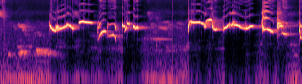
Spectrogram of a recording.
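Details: Kacer (oriental magpie-robin) ngeplong fighting song for provoking other magpie-robins: loud clear whistled phrases, wavering and sliding, with steep upward sweeps, broken by short quiet gaps and faint low hum.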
